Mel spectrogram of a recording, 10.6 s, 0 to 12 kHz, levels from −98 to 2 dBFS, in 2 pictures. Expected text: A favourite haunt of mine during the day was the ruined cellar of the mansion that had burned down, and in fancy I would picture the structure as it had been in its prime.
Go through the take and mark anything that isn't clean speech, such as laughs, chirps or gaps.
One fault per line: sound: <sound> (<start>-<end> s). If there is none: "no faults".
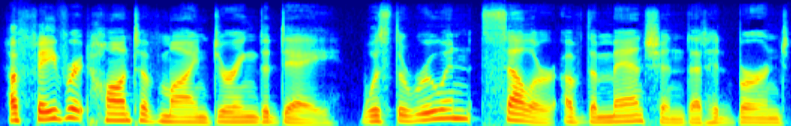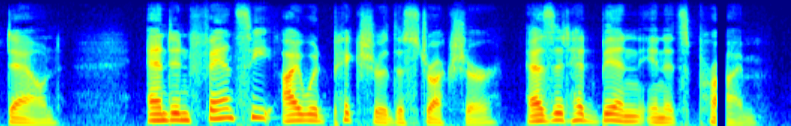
sound: dropout (10.0-10.1 s)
